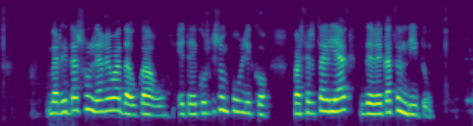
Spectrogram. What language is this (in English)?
Basque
